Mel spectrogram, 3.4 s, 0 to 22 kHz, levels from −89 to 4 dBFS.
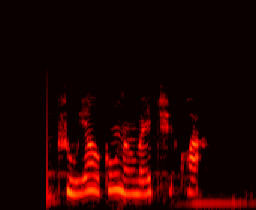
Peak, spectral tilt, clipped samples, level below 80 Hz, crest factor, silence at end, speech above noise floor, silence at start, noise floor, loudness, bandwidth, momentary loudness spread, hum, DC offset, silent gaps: -28 dBFS; -4.5 dB/octave; under 0.1%; under -90 dBFS; 18 dB; 0.25 s; 24 dB; 0.65 s; -69 dBFS; -46 LUFS; 7 kHz; 13 LU; none; under 0.1%; none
